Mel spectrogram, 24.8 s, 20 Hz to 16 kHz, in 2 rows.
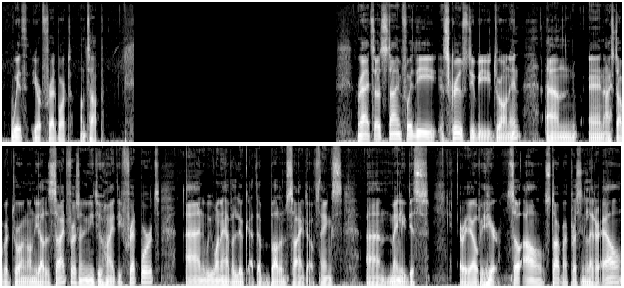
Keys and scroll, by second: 24.2 l.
